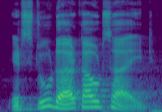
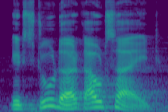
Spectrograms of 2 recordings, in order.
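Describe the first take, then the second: No difference in how they are said.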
